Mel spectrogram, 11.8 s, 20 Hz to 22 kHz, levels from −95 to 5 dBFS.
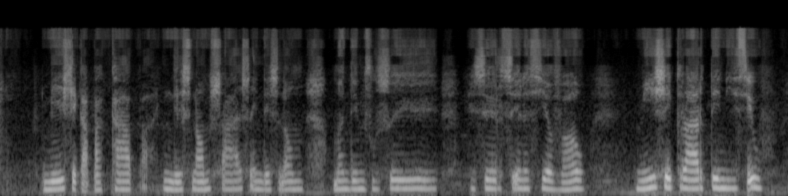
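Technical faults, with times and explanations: Throughout, Opus compression: the speech sounds rough and grainy rather than swirly, with nothing above 12.1 kHz. That points to heavy CELT-mode coding at a rate that fits around 12 kbps, likely filling starved bands with folded copies or noise.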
